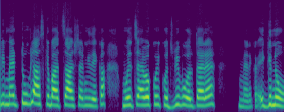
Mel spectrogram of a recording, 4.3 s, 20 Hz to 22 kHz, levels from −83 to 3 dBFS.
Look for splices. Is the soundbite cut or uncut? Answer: uncut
